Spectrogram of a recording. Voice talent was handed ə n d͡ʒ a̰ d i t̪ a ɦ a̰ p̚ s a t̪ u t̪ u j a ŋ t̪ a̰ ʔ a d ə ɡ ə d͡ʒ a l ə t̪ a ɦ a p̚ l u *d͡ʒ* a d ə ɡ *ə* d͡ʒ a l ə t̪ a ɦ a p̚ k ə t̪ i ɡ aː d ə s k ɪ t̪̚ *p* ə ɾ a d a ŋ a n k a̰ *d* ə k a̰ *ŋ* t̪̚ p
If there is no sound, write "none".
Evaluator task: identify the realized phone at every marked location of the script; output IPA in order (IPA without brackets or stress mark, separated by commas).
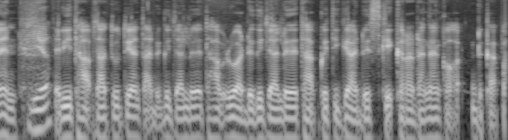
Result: none, ə, k, d, none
